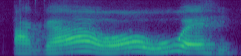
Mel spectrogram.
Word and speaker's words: hour: Hora se escreve com H. H-O-U-R. Por que você falou que é an hour? Porque, atenção, é o som.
